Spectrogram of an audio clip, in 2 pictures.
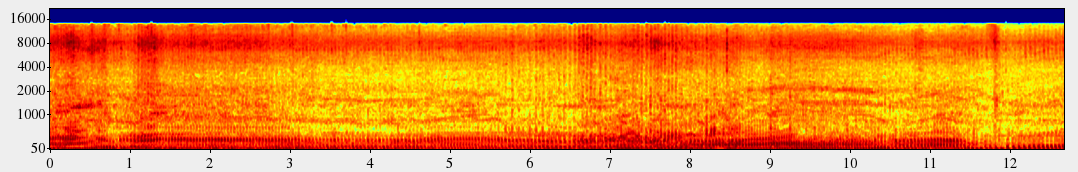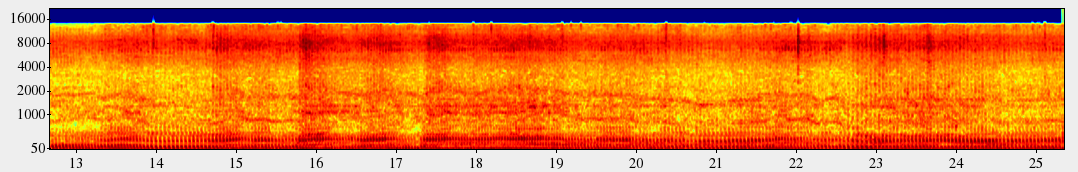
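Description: A motorcycle engine revs and putters close by, rising and falling.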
